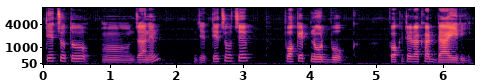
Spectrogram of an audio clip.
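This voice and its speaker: A man teaching a language class in a plain, patient way, repeating each word slowly and restarting himself now and then. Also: mid-range voice, sharp tone, smooth. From Bangladesh. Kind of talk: classroom lesson explaining vocabulary.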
